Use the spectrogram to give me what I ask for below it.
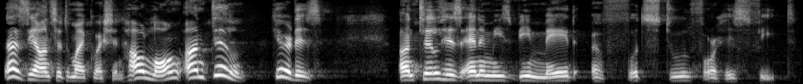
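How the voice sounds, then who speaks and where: A man in his forties delivers a sermon earnestly and emphatically, slowing down to repeat key phrases. His voice is a little higher than most men's, with big pitch swings and a fairly bright tone.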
